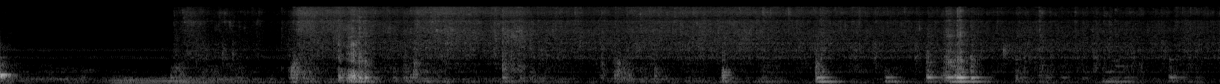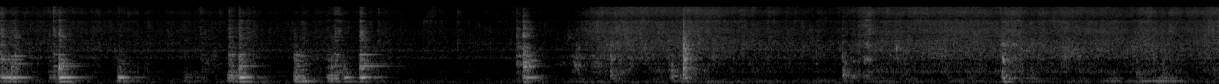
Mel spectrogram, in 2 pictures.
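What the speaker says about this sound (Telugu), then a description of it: "ఇప్పుడు మనం కట్ చేసి పెట్టుకున్న ఆలూను వేసేస్తున్నాను" Cut potatoes go into a hot pan of tempering for a simple potato fry. A soft, continuous sizzle runs throughout, broken by intermittent scraping stirs, all fairly quiet and close with no talking.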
